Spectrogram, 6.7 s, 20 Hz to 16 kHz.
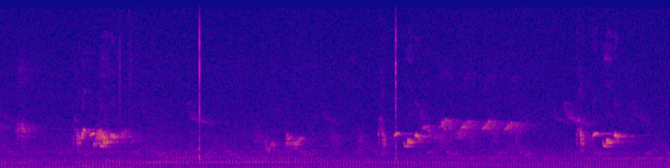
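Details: During bulbul trapping on 27 October 2017, a red-whiskered bulbul gives three quick, liquid phrases roughly every two and a half seconds, with a sharp click and faint background hiss.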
